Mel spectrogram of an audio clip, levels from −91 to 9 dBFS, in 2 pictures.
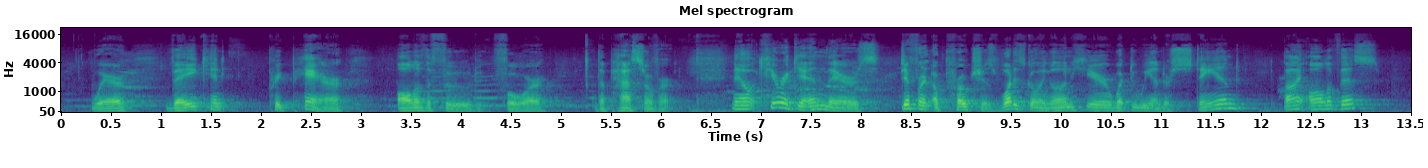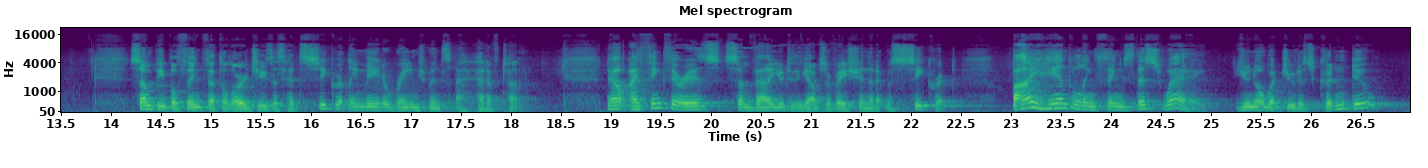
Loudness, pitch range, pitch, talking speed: -21 LUFS, 105-165 Hz, 125 Hz, 155 wpm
